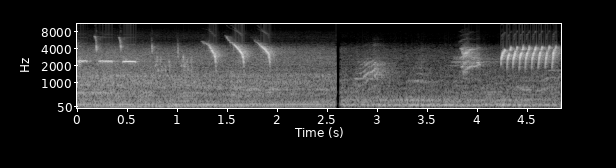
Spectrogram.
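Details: Yorkshire canary song beginning with flat whistled notes and three loud descending sweeps, then a quieter pause and a closing burst of a fast, evenly repeated trill. A low steady hum is in the background.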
